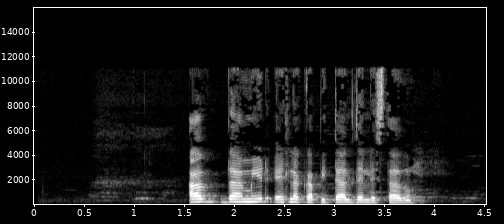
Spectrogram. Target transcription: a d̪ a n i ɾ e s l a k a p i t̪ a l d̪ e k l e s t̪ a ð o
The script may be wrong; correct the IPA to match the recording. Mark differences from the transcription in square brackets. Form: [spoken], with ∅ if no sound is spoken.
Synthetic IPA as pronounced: a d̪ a [m] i ɾ e s l a k a p i t̪ a l d̪ e [∅] l e s t̪ a ð o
